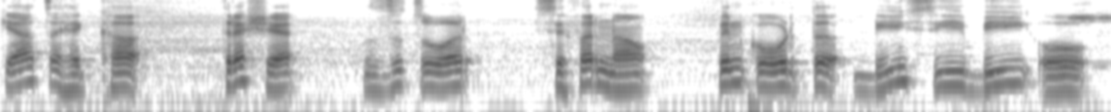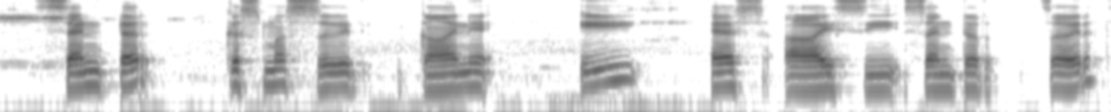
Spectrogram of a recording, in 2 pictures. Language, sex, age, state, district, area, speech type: Kashmiri, male, 18-30, Jammu and Kashmir, Budgam, urban, read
